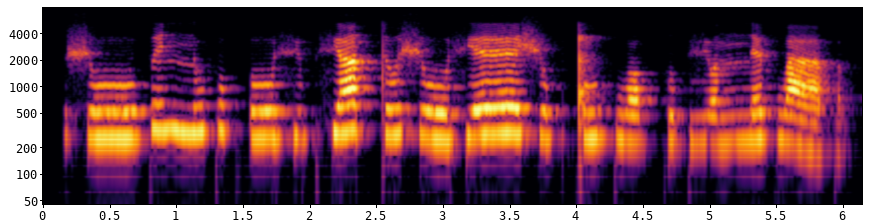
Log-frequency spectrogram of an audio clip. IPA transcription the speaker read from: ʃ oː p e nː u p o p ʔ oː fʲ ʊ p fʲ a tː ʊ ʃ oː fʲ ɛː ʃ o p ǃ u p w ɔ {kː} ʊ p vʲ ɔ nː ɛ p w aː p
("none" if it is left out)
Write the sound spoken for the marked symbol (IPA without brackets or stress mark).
kː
